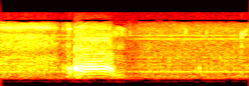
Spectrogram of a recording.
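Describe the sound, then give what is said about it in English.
A short, half-second tonal data burst with a buzzy, harmonic edge, a radio repeater link acknowledgment burst, cuts through steady narrowband radio hiss, then the static carries on, hollow and noisy, until the end. “It may be just an RF report saying, okay, you know, received your link.”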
